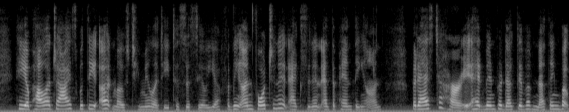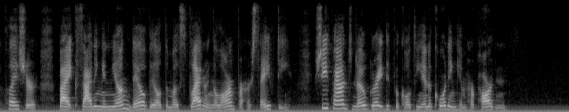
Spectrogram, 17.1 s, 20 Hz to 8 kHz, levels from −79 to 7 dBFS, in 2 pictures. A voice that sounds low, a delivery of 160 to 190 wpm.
No: high, 220 Hz; average, 170 wpm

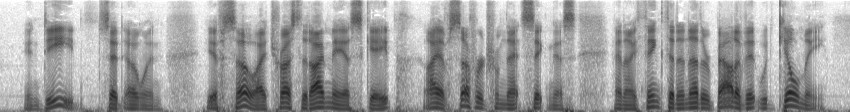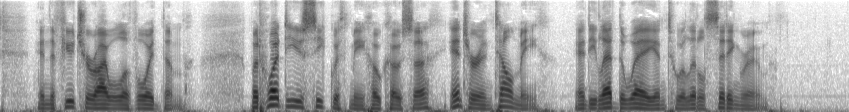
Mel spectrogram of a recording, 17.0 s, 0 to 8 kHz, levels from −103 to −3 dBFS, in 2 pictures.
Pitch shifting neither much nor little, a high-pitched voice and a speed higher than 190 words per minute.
No: average, 4.0 semitones; low, 110 Hz; average, 200 wpm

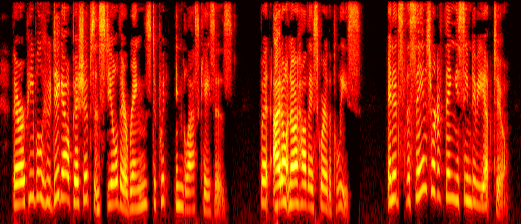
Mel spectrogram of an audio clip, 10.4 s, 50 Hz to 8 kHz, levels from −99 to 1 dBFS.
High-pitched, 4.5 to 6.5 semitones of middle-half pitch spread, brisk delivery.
Yes: very high, 250 Hz; average, 5.2 semitones; fast, 220 wpm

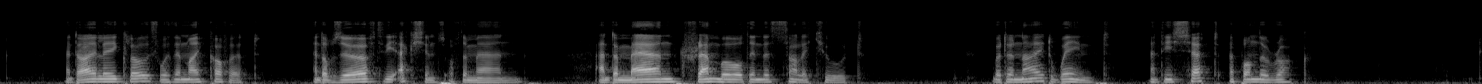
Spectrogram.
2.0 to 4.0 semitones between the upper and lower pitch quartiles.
Yes: average, 3.6 semitones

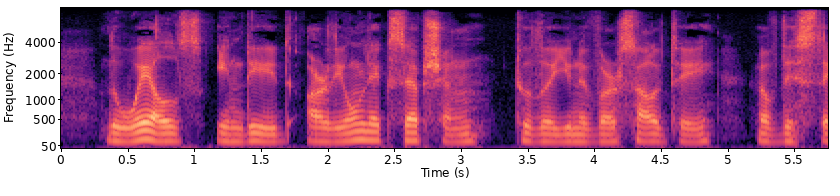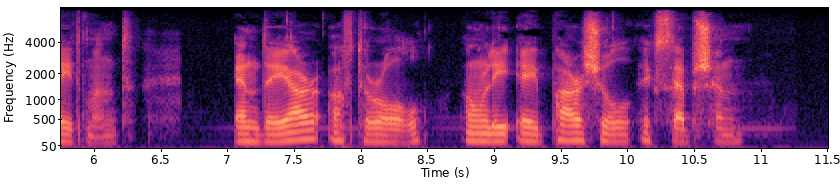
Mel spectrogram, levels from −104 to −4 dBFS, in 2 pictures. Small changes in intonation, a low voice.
Yes: narrow, 1.6 semitones; low, 115 Hz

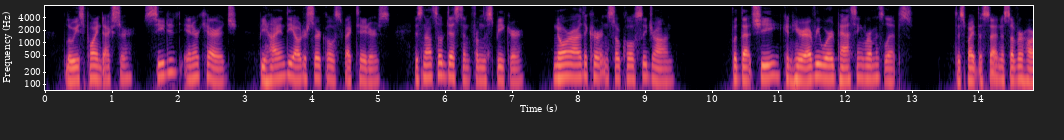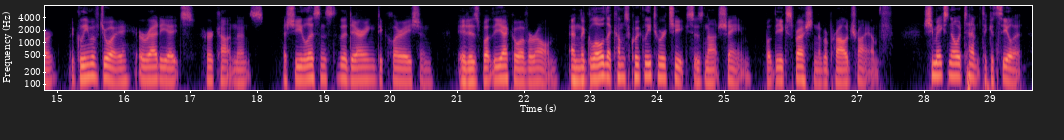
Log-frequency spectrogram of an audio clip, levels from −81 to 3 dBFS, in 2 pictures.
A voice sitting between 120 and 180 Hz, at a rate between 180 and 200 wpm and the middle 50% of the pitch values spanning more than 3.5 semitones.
No: low, 135 Hz; average, 185 wpm; average, 2.7 semitones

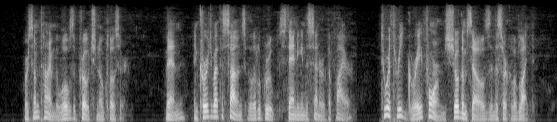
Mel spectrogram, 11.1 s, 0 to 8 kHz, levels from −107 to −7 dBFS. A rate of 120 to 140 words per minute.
No: average, 195 wpm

